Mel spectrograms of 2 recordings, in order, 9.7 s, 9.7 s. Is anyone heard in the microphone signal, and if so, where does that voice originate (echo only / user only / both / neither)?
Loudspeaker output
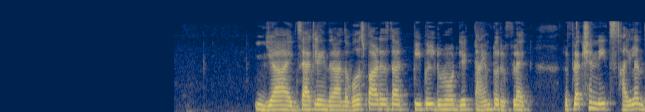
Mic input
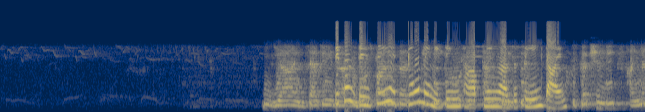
both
